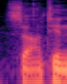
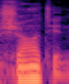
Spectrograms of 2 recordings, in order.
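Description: First: The word begins with an 's' sound. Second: The word begins with an 'sh' sound. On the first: The speaker calls it right. "Satin, not Shatin" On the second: The speaker calls it wrong. "not Shatin"

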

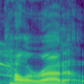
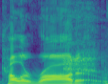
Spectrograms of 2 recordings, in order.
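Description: First: The 'ra' sounds like the word 'rad'. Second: The 'ra' does not sound like 'rad'. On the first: The speaker pronounces it this way. "I say Colorado. ... Rado. Like rad" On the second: Another person pronounces it this way. "She says Colorado"

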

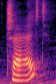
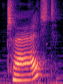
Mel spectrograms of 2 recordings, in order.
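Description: The two takes are said the same way.

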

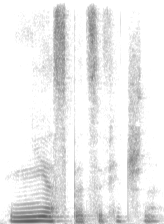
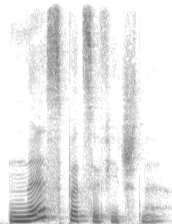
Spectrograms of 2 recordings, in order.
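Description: First: The consonant before the vowel is softened. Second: The consonant before the vowel stays hard. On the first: The speaker calls it right. "тому що пом'якшується" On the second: The speaker calls it wrong. "такого немає"

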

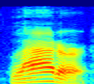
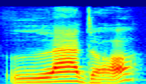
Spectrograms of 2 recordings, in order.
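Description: First: It is said in an American accent. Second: It is said in a British accent. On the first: "미국 발음" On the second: "영국 발음"

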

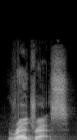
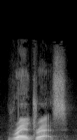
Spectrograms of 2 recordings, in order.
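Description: First: The d sounds merge into one word. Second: The d sounds merge into one word.

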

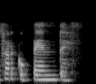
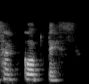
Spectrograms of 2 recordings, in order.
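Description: First: The word has an 'en' sound before 't'. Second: The word has no 'n' sound before 't'. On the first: The speaker calls it wrong. "no sarcopentes" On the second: The speaker calls it right. "es Sarcoptes"

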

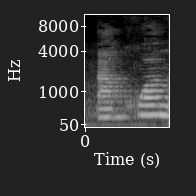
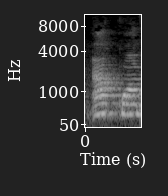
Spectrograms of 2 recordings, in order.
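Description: First: It carries the tone pattern of 'egg'. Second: It carries the tone pattern of 'cry'. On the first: The word means an egg. "Aqua means an egg" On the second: The word means to cry. "Aqua means to cry"

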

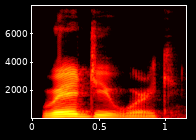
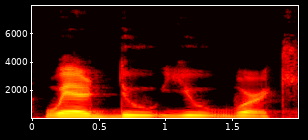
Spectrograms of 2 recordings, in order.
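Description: First: Do and you blend with a slight j sound. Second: Do and you are said as separate full words. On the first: The speaker calls it right. "These two are kind of mixed together or join each other ... You hear a slight j sound" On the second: The speaker calls it wrong. "So it's not like we pronounce it"

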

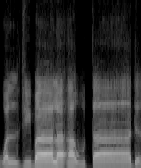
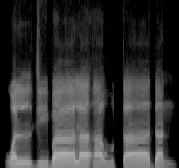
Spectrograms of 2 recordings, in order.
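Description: First: The last word stops abruptly on the consonant. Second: The last word ends with an n sound. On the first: "atau wal jibala autad. Salah" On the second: "bukan wal jibala autadan"

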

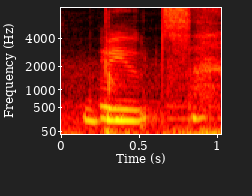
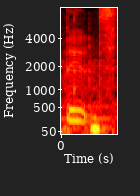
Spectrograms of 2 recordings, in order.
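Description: First: The word is pronounced in an ordinary way. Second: The word is pronounced in an odd way. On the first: The speaker calls it right. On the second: The speaker calls it wrong.

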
